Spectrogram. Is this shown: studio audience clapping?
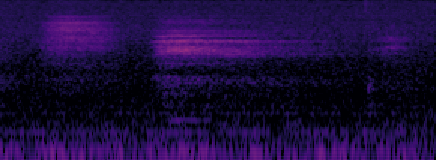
no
